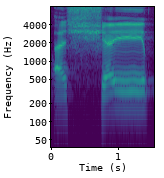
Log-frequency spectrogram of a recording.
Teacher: Masuk huruf ta, huruf tebal harus dibaca ta.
